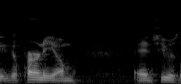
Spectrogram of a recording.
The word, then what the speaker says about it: Capernaum: Jacqueline is freaking out because it doesn't match the English language because it's not E-U-M, it's A-U-M. Or I-U-M. Or I-U-M. It's not English, that's why.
